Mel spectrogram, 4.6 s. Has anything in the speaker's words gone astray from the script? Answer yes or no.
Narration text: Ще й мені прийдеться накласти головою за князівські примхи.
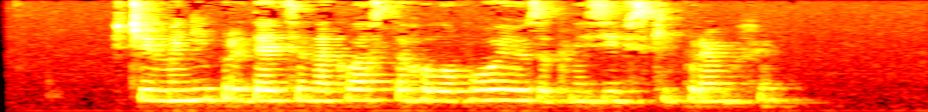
no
